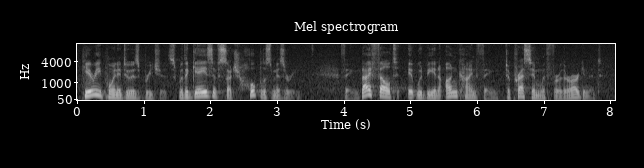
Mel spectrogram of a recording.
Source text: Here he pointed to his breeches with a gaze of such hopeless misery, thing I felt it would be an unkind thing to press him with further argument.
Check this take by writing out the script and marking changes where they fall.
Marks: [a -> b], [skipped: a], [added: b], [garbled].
Here he pointed to his breeches with a gaze of such hopeless misery, thing I felt it would be an unkind thing to press him with further argument.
